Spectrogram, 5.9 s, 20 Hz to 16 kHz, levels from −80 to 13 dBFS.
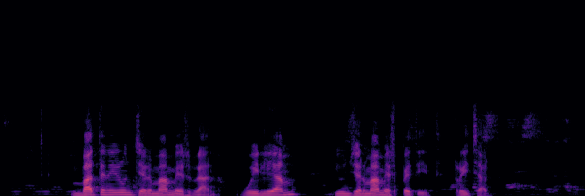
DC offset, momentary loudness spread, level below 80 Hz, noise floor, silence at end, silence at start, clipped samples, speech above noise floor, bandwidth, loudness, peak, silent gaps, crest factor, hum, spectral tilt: under 0.1%; 18 LU; -68 dBFS; -67 dBFS; 0.15 s; 0.7 s; under 0.1%; 31 dB; 8 kHz; -36 LUFS; -12 dBFS; none; 26 dB; none; -4.5 dB/octave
